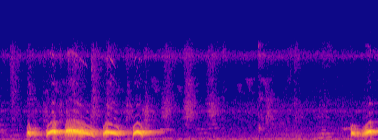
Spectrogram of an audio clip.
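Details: Spotted dove calling clearly, used for luring and tutoring birds: a series of low mellow coos, the first drawn out, then two short arched notes, a long pause, and the phrase starting again.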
